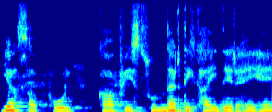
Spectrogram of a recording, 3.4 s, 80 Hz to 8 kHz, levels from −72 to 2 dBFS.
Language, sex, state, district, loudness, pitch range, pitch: Hindi, male, Bihar, Jamui, -26 LUFS, 210-220 Hz, 215 Hz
